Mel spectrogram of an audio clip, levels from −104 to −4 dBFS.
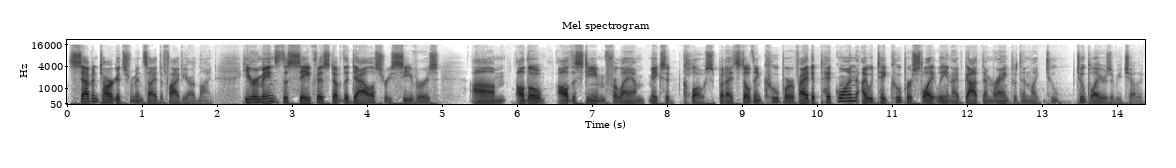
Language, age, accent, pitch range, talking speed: English, 40-59, American, 110-160 Hz, 225 wpm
